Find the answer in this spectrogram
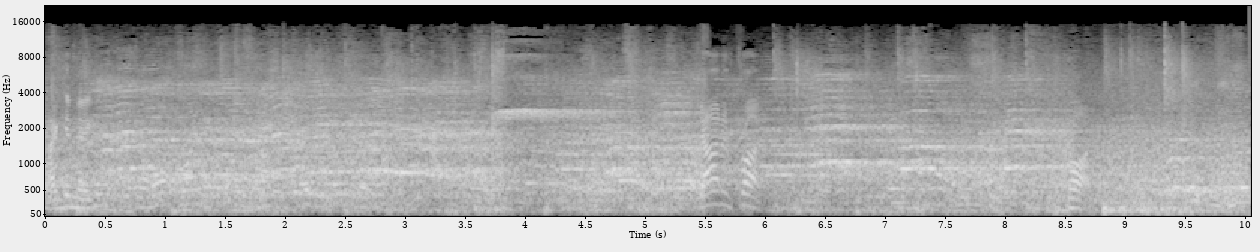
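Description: Spectators' voices chattering in a large echoing gym, with the thuds of a volleyball being hit during play. A short steady referee's whistle blast sounds about four seconds in.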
